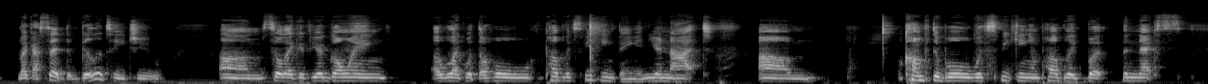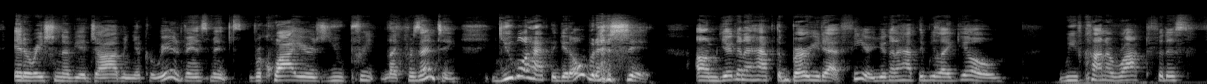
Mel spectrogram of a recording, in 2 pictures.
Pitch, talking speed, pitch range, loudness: 170 Hz, 180 wpm, 155-195 Hz, -21 LUFS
